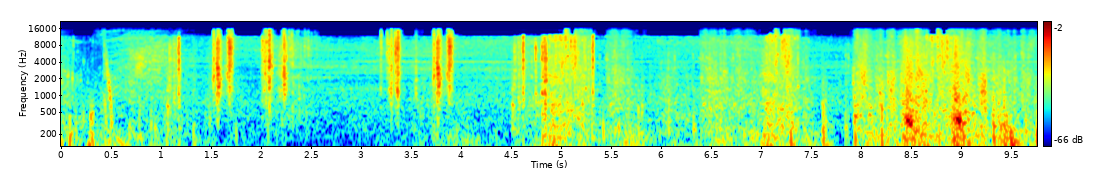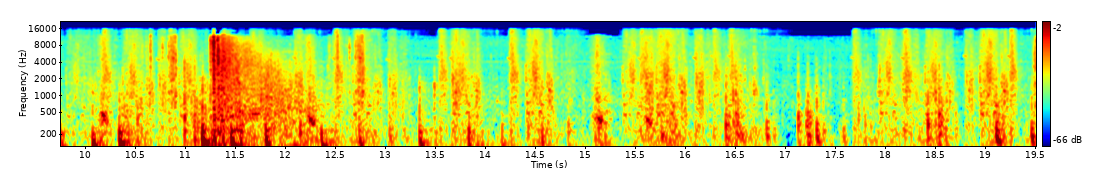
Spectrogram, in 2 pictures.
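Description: Game building pieces click and snap into place in quick bursts.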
